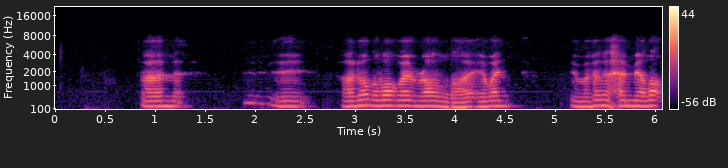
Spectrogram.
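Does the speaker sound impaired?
Yes: Parkinson's; citing Parkinson's.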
